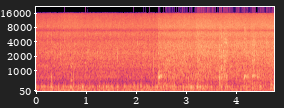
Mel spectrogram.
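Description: Grated cauliflower hits a hot pan with ginger and chopped green chillies, setting off a loud, continuous sizzling hiss that swells a little partway through, with no talking.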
